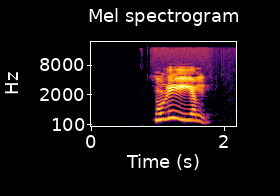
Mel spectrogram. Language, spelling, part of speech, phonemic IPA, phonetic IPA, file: Tamil, மொழியியல், noun, /moɻɪjɪjɐl/, [mo̞ɻɪjɪjɐl], Ta-மொழியியல்.ogg
- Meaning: linguistics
